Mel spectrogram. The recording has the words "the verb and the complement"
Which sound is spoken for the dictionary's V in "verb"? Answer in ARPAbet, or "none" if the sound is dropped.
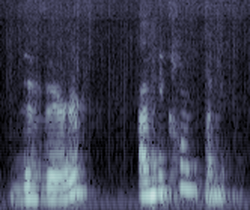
V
